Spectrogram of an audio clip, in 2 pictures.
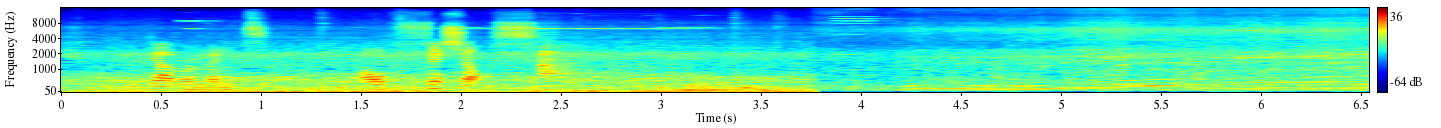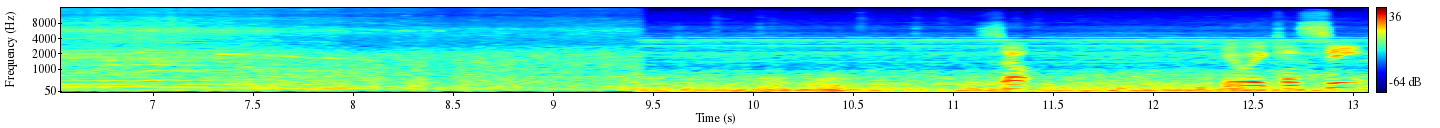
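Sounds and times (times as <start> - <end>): vehicle engine accelerating: 3.4 - 12.3.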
